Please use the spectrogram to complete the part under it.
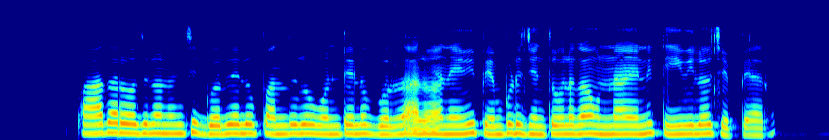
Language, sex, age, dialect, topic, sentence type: Telugu, female, 18-24, Central/Coastal, agriculture, statement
